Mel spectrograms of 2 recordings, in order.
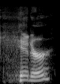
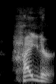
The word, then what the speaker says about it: Heighter: Virginia named Savon heighter now heighter it looks like hitter if you're looking at his name but uh you look at his social media and he gives you the pronunciation right there on his Twitter page and it it leaves nothing to uh the balance it's spelled out Hider so cvan Haider highly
